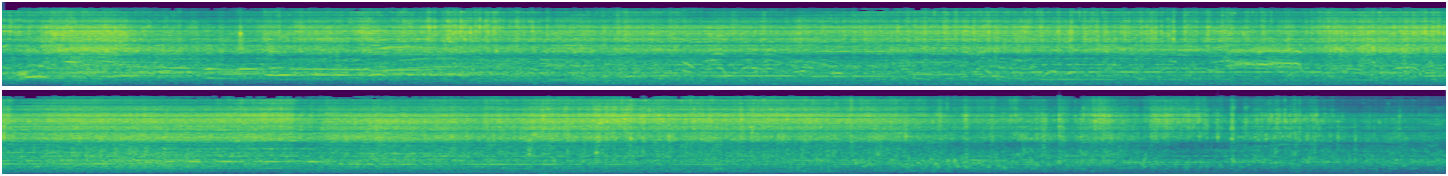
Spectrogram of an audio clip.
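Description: Film soundtrack: a long, wavering, voice-like wail over a dense, steady rush of noise, with music underneath; it eases off near the end.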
